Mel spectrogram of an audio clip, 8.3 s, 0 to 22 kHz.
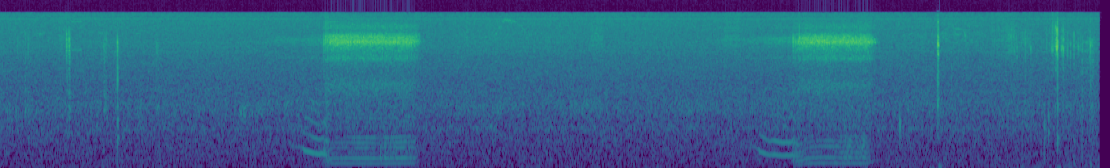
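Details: Two long, raspy snores from Regan, a male Selkirk Rex cat dozing in a dark room, filmed May 2016; each breath starts with a short dipping squeak, then a steady buzzing rasp, about three and a half seconds apart.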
